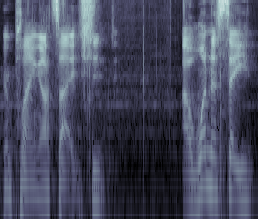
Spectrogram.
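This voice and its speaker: A man hosting a reaction video, excitedly talking through a horror story, swearing and thinking out loud. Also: medium pitch, moderate pace, faint music behind. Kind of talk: casual reaction commentary.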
